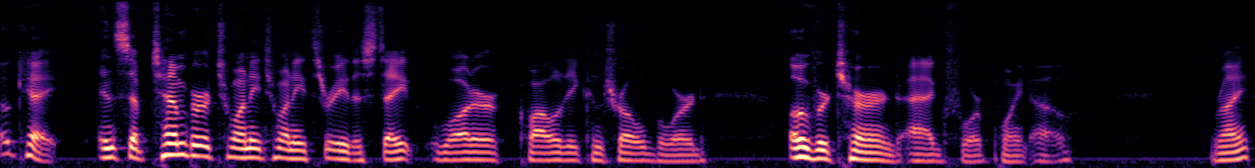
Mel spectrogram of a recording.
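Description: The voice moves at a very slow pace with lively intonation. The recording is very clean, with a silent background. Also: man, fairly low pitch for a man. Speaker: radio host. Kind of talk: radio interview.

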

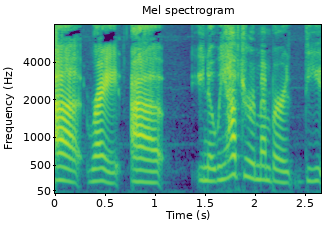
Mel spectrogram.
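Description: In an American accent, a woman speaks at a moderate pace with a bright, sharp tone and fairly even intonation on a very clean recording with a silent background. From West Virginia, Ohio Valley (Weirton). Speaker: local political group chair and volunteer organizer. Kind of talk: radio interview.

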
